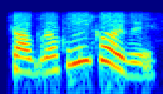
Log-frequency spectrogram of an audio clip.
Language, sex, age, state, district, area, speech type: Bengali, female, 18-30, West Bengal, Uttar Dinajpur, urban, conversation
